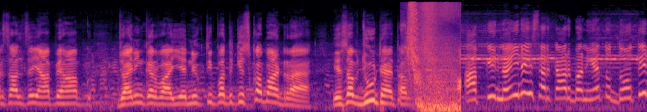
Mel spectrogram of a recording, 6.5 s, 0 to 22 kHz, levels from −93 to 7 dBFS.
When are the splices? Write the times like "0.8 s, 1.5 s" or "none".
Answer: 4.4 s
